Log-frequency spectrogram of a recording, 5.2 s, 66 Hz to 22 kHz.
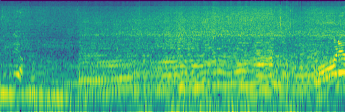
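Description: Honda S2000 with a 2-litre VTEC engine racing on a track in 2002, its engine note rising and falling through gear changes as it chases another car, loud and close, with someone talking over it.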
